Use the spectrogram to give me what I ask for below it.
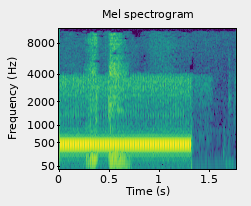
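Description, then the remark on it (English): A steady electronic ringing tone from an outgoing phone call to the Georgia Louise Atelier, made to book a facial, holds for just over a second, then cuts off abruptly. Faint voices murmur underneath it. “She won't answer the phone. She's too important.”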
